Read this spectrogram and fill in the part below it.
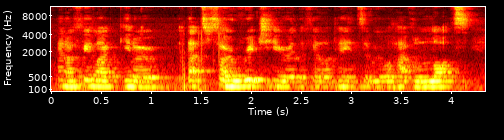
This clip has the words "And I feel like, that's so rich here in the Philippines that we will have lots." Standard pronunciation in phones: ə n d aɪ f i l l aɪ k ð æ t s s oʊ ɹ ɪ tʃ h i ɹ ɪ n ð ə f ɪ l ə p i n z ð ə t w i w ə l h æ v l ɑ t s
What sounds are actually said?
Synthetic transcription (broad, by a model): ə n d aɪ f i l l aɪ k ð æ t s s oʊ ɹ ɪ tʃ h i ɹ ɪ n ð ə f ɪ l ə p i n z ð ə t w i w ə l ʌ v l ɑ t s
